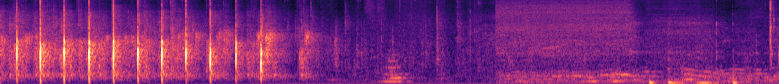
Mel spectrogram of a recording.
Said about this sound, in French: Il est, il est temps de céder la place à la troisième et dernière table ronde, non sans avoir applaudi une dernière fois nos trois intervenants.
